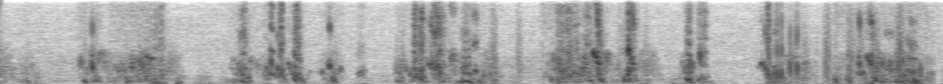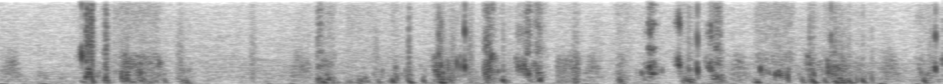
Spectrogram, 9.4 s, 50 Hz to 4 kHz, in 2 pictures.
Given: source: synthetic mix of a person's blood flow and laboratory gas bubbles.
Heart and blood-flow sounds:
Doppler ultrasound of blood flow; subclavian vein
0.07-0.21 s: bubbles
0.38-0.85 s: bubbles
1.12-1.73 s: bubbles
1.78-1.84 s: bubbles
1.97-2.52 s: bubbles
2.70-3.25 s: bubbles
3.40-3.58 s: bubbles
3.77-4.06 s: bubbles
4.14-4.70 s: bubbles
5.09-5.69 s: bubbles
6.19-7.08 s: bubbles
7.15-7.46 s: bubbles
7.49-7.62 s: bubbles
7.79-8.05 s: bubbles
8.08-8.37 s: bubbles
8.47-9.12 s: bubbles
9.29-9.44 s: bubbles
From the record:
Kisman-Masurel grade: 343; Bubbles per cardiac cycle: rolling drumbeat, 9 or more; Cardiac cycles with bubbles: 100%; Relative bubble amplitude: loud (0.450 to 0.775); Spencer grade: 3 (all of the cardiac periods contain showers or single bubble signals, but not dominating or overriding the cardiac motion signals); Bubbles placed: anywhere in the cardiac cycle

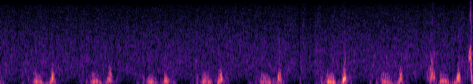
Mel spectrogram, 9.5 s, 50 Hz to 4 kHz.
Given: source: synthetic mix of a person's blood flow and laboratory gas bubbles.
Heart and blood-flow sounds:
Doppler ultrasound of blood flow; precordium
8.51-8.72 s: bubbles
9.33-9.48 s: bubbles
From the record:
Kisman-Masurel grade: 122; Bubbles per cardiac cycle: 1 to 2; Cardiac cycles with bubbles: 10 to 50%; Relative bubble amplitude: moderate (0.250 to 0.450); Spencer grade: 2 (many but less than half of the cardiac periods contain bubble signals, singularly or in groups); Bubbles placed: only in the low amplitude regions of the cardiac cycle

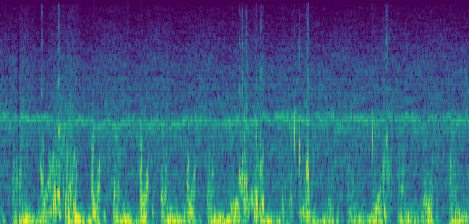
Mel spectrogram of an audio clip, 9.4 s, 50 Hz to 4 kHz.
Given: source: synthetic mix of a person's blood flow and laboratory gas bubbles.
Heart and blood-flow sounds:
Doppler ultrasound of blood flow; precordium
0.79-0.89 s: bubbles
0.97-1.57 s: bubbles
4.56-4.68 s: bubbles
4.76-5.30 s: bubbles
5.62-5.71 s: bubbles
5.79-5.93 s: bubbles
5.96-6.33 s: bubbles
7.41-7.52 s: bubbles
7.64-7.86 s: bubbles
From the record:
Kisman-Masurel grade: 222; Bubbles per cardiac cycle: several, 3 to 8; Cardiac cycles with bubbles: 10 to 50%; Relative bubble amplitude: moderate (0.250 to 0.450); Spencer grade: 2 (many but less than half of the cardiac periods contain bubble signals, singularly or in groups); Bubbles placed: anywhere in the cardiac cycle

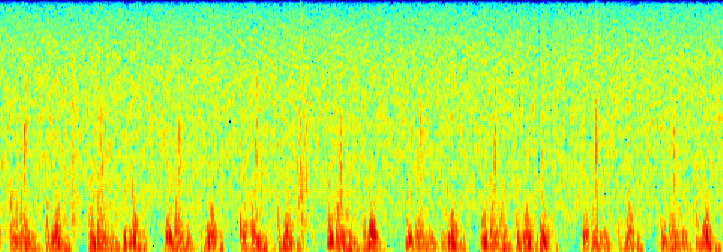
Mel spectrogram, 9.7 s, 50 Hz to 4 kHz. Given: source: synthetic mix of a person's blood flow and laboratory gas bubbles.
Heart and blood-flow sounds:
Doppler ultrasound of blood flow; precordium
0.00-0.38 s: bubbles
3.17-3.25 s: bubbles
3.99-4.09 s: bubbles
7.92-8.00 s: bubbles
From the record:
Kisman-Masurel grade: 122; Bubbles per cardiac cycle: 1 to 2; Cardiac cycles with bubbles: 10 to 50%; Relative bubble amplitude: moderate (0.250 to 0.450); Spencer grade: 2 (many but less than half of the cardiac periods contain bubble signals, singularly or in groups); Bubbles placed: only in the low amplitude regions of the cardiac cycle

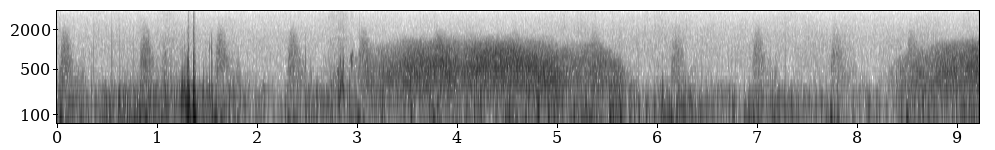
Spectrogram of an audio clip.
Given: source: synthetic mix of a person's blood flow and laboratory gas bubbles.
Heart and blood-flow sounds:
Doppler ultrasound of blood flow; subclavian vein
1.05-1.24 s: bubbles
2.71-2.97 s: bubbles
From the record:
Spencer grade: 2 (many but less than half of the cardiac periods contain bubble signals, singularly or in groups); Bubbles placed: anywhere in the cardiac cycle

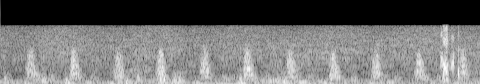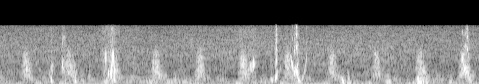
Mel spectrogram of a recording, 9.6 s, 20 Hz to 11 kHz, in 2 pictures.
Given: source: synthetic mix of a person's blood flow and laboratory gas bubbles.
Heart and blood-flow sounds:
Doppler ultrasound of blood flow; subclavian vein
4.40-4.62 s: bubbles
5.28-5.37 s: bubbles
5.41-5.47 s: bubbles
5.50-5.66 s: bubbles
5.82-6.00 s: bubbles
7.17-7.38 s: bubbles
7.49-7.87 s: bubbles
9.40-9.56 s: bubbles
From the record:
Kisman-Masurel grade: 223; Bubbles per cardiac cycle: several, 3 to 8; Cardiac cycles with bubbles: 10 to 50%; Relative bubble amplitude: loud (0.450 to 0.775); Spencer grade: 2 (many but less than half of the cardiac periods contain bubble signals, singularly or in groups); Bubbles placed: anywhere in the cardiac cycle

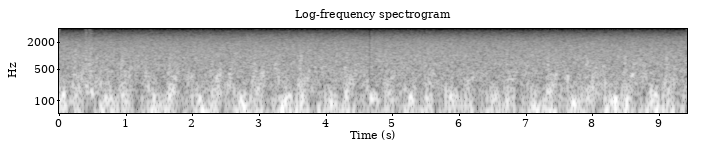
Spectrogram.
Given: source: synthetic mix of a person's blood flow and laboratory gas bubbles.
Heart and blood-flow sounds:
Doppler ultrasound of blood flow; precordium
0.23-0.81 s: bubbles
From the record:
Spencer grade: 1 (occasional bubble signal discernible with the cardiac motion signal, with majority of cardiac periods free of bubbles); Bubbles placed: anywhere in the cardiac cycle

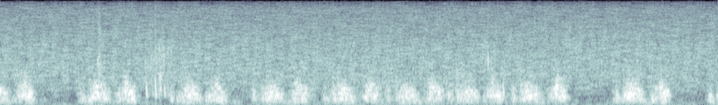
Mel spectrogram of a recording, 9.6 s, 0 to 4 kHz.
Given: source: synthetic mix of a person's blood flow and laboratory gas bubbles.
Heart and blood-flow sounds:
Doppler ultrasound of blood flow; precordium
1.28-1.42 s: bubbles
1.90-2.32 s: bubbles
6.49-6.59 s: bubbles
6.65-6.76 s: bubbles
From the record:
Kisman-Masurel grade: 122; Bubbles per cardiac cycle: 1 to 2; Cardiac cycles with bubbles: 10 to 50%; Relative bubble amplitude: moderate (0.250 to 0.450); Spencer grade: 2 (many but less than half of the cardiac periods contain bubble signals, singularly or in groups); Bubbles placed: only in the low amplitude regions of the cardiac cycle

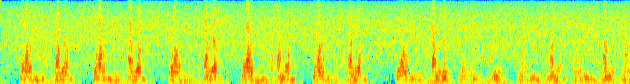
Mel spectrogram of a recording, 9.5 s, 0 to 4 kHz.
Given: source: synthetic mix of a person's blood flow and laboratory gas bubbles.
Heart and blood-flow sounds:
Doppler ultrasound of blood flow; precordium
no bubbles
From the record:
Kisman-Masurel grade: 000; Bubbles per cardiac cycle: 0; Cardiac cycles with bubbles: 0%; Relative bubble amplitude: no bubbles discernible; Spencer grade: 0 (complete lack of bubble signals)

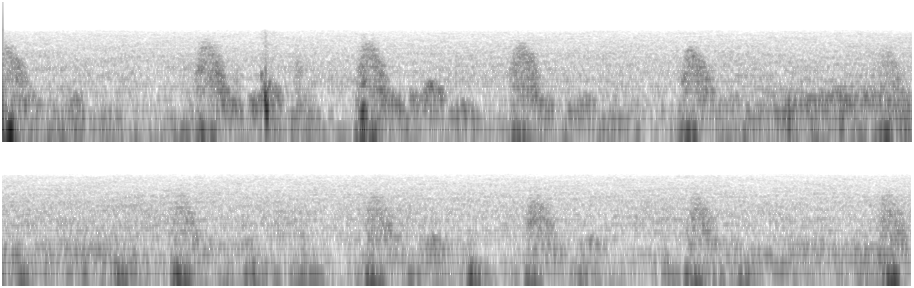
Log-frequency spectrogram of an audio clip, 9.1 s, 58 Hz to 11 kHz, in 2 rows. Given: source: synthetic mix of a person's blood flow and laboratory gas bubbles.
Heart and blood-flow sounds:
Doppler ultrasound of blood flow; subclavian vein
1.28-1.36 s: bubbles
1.78-1.84 s: bubbles
From the record:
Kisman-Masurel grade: 112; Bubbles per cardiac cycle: 1 to 2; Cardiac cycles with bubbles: 1 to 10%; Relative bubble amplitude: moderate (0.250 to 0.450); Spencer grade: 1 (occasional bubble signal discernible with the cardiac motion signal, with majority of cardiac periods free of bubbles); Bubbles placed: anywhere in the cardiac cycle

